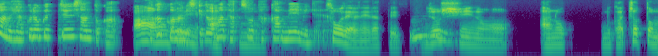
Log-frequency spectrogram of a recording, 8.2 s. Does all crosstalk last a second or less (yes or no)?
no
